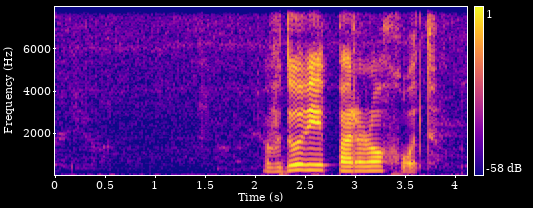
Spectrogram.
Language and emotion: Russian, neutral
